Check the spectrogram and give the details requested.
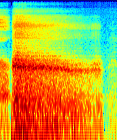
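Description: One loud, steady airy breath imitated close to the microphone, showing clear normal breath sounds on the unaffected side.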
